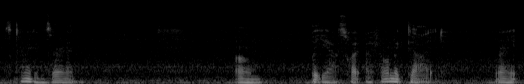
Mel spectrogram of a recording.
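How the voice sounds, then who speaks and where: A man voicing a shy, playful young dragon-dog girl in an ASMR roleplay, speaking softly and haltingly with naive affection. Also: sits low, vocal fry, background noise. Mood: curious, hesitant. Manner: hesitant, halting, giggly, soft-spoken. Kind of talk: ASMR roleplay, one-sided intimate chat.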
